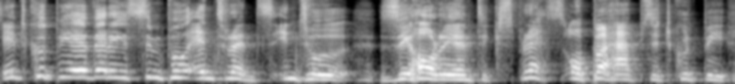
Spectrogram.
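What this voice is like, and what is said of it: Attempted French accent, Poirot-style. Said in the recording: “this your Poirot? ... I am trying very hard to make a France accent.”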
